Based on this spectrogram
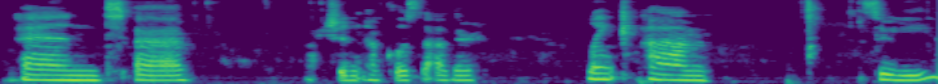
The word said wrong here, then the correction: Siyu: I think is her name. – Is the other I can spell it. – Siyu? – Yeah, Siyu. – Siyu. Thank you.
